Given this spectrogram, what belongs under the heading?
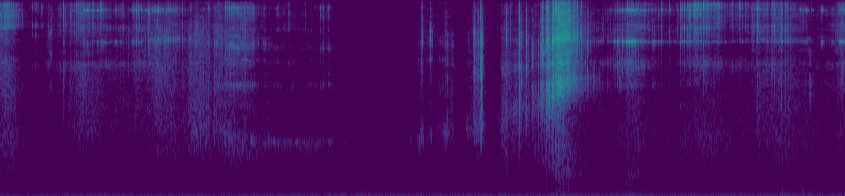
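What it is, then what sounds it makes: Coarse salt shaken in a glass jar. A small glass jar about three-quarters full of coarse white salt, closed with a red polka-dot metal screw lid, is held in both hands by fingertips with painted nails and shaken and turned. The salt gives a quiet, bright, grainy rattle and crunch with short, quickly fading bursts. The loudest swish comes about two-thirds of the way through.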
